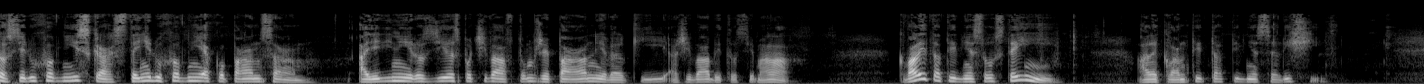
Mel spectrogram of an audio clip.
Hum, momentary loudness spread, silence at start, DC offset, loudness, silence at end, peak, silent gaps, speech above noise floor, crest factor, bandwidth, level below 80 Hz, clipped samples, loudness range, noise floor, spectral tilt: none; 10 LU; 0 s; 0.2%; -22 LUFS; 0 s; 0 dBFS; none; 35 dB; 22 dB; 11.5 kHz; -60 dBFS; under 0.1%; 5 LU; -56 dBFS; -6 dB/octave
